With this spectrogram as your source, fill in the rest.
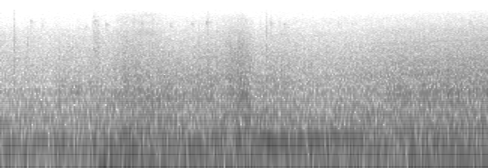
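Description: A pickup truck's engine hums and slowly revs up.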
